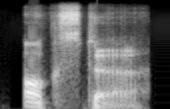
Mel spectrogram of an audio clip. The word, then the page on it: oxter: British English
